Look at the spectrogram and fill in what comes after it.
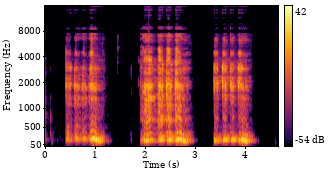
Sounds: Throat clearing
